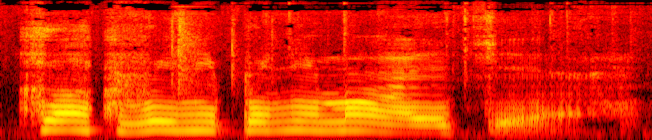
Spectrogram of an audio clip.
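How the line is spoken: Muffled old man's voice. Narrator (Russian): Глухо, не отнимая ладони от лица, проговорил старик

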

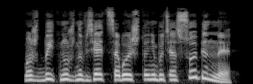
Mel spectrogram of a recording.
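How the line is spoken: Rapid chatter. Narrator (Russian): тараторила Синтия

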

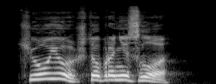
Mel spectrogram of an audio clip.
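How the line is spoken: Snort from back rows. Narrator (Russian): хмыкнул кто-то из задних рядов

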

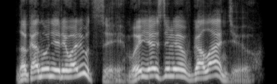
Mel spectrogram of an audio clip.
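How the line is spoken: Plain. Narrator (Russian): сказал Роджер

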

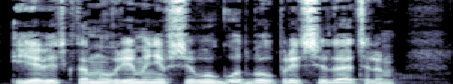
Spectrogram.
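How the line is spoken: Plain. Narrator (Russian): ответил Семичастный

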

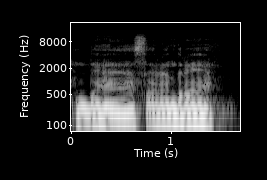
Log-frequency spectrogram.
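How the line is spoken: Hoarse. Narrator (Russian): прохрипел

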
